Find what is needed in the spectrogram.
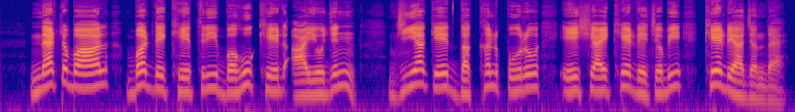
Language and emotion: Dogri, neutral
